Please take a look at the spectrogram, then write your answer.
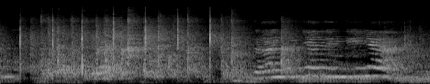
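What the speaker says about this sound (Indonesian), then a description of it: "tepuk tangan untuk kelompok 2 dan 1 ya" A classroom of students claps for two student groups, dense overlapping applause with sharp hand taps close by, fading into children's chatter and voices toward the end.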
